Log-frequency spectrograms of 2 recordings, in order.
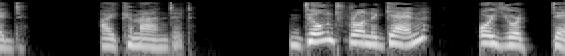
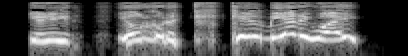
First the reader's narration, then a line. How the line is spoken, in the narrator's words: Alfie cried, clutching his ribs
